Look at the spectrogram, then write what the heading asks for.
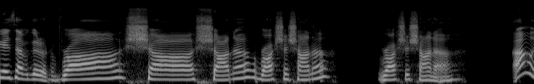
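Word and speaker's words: Rosh Hashanah: I hope you guys have a good one rashash Shana rashash Shana rashash Shana oh is that how you pronounce it rashash Shana okay good to know thank you all right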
